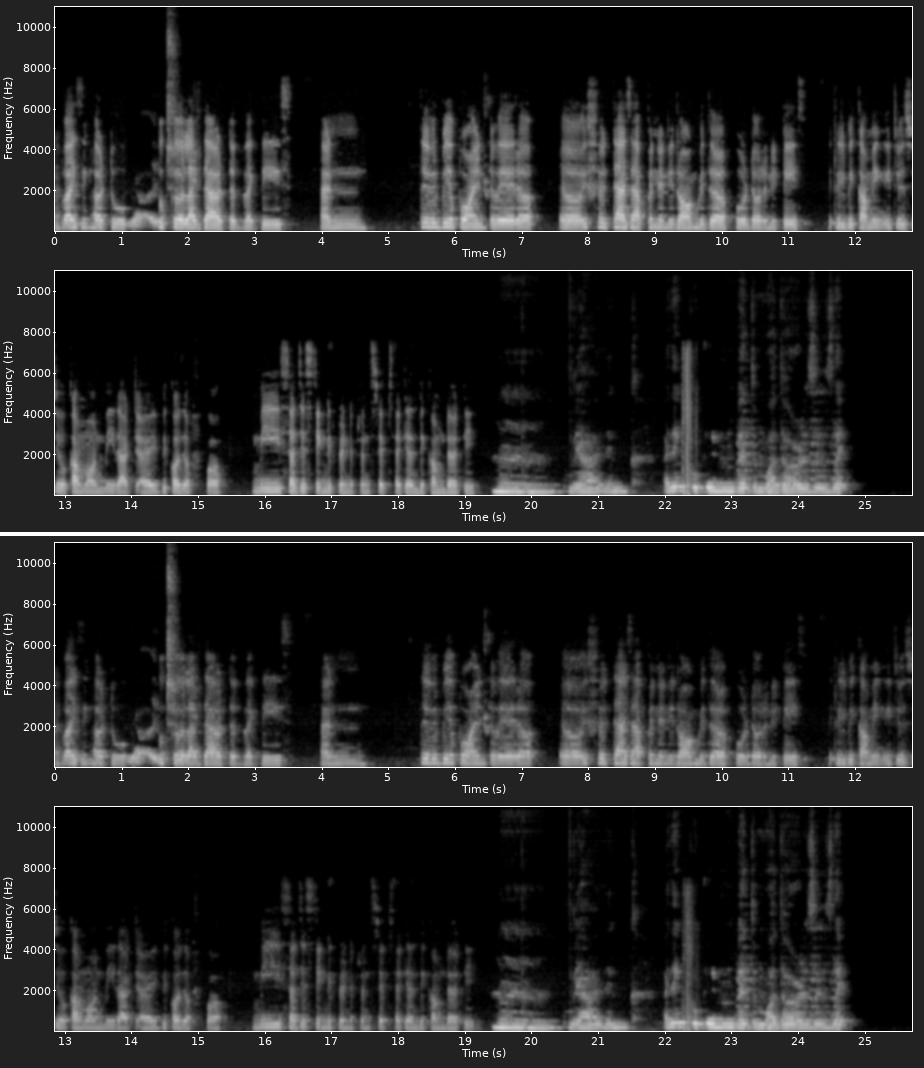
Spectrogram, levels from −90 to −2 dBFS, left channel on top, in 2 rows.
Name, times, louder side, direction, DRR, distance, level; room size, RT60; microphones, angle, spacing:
voice 1, 0.0-1.1 1.5-3.5 4.0-4.7 5.5-7.2 7.6-11.2 11.7-15.3 15.8-19.2, left 6 dB, 65° left, 0.4 m, -28 dB
voice 2, 0.9-1.8 19.4-21.6 22.0-24.7, left 1 dB, 5° right, 1.4 m, -26 dB
8.7 x 3.9 x 3.3 m
head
